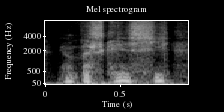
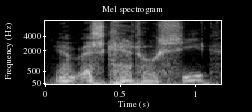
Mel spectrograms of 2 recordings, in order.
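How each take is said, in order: First: Slightly raised, anxious gardener's plea; asking helplessly, unsure how to break the news; breathless fright. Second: Faster and more urgent; rushing the words out in rising panic; panicked fright. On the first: (forpustet og bange, lidt højere) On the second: (hurtigt og panisk, stigende tone) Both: A narrator's reading. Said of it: "ganske bleg og forpustet løbende".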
